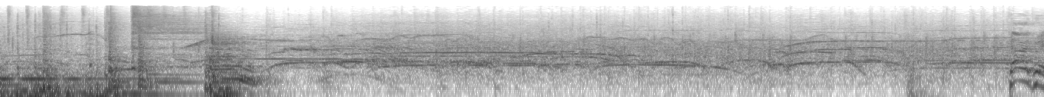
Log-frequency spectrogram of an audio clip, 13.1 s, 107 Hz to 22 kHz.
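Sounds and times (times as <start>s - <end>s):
audience clapping: 0.0s - 13.0s
shouts and whoops: 2.4s - 13.0s.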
